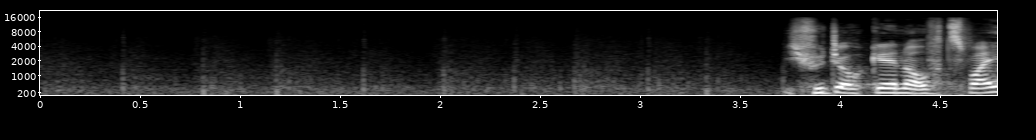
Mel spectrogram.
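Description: Heavy armoured footsteps thud on a stone floor at a steady pace.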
